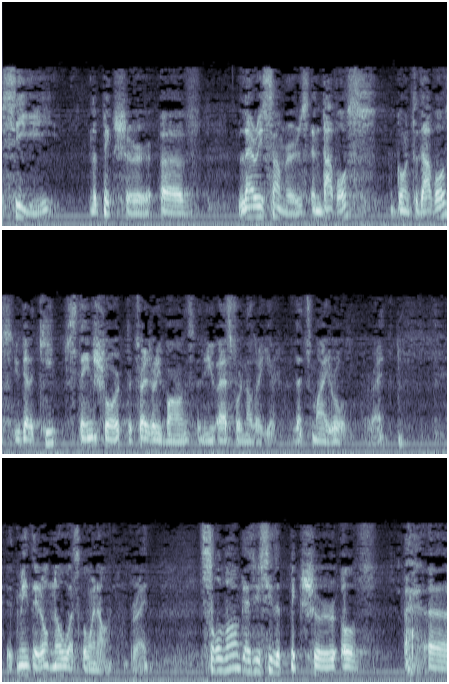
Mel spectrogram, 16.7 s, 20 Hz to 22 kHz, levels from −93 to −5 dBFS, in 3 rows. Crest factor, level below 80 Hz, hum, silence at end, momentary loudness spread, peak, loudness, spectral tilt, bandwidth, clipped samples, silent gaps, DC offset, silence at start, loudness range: 18 dB; -44 dBFS; none; 0 s; 16 LU; -6 dBFS; -22 LUFS; -4 dB/octave; 8 kHz; under 0.1%; none; under 0.1%; 0 s; 4 LU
